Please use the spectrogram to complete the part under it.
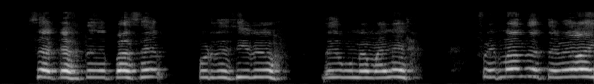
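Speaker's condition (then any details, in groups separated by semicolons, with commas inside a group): Cerebral palsy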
